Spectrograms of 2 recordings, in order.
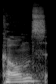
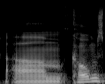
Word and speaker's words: Komes: So these beers are all from Combs. Is that how we pronounce it? Combs, yep. It's Komes.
